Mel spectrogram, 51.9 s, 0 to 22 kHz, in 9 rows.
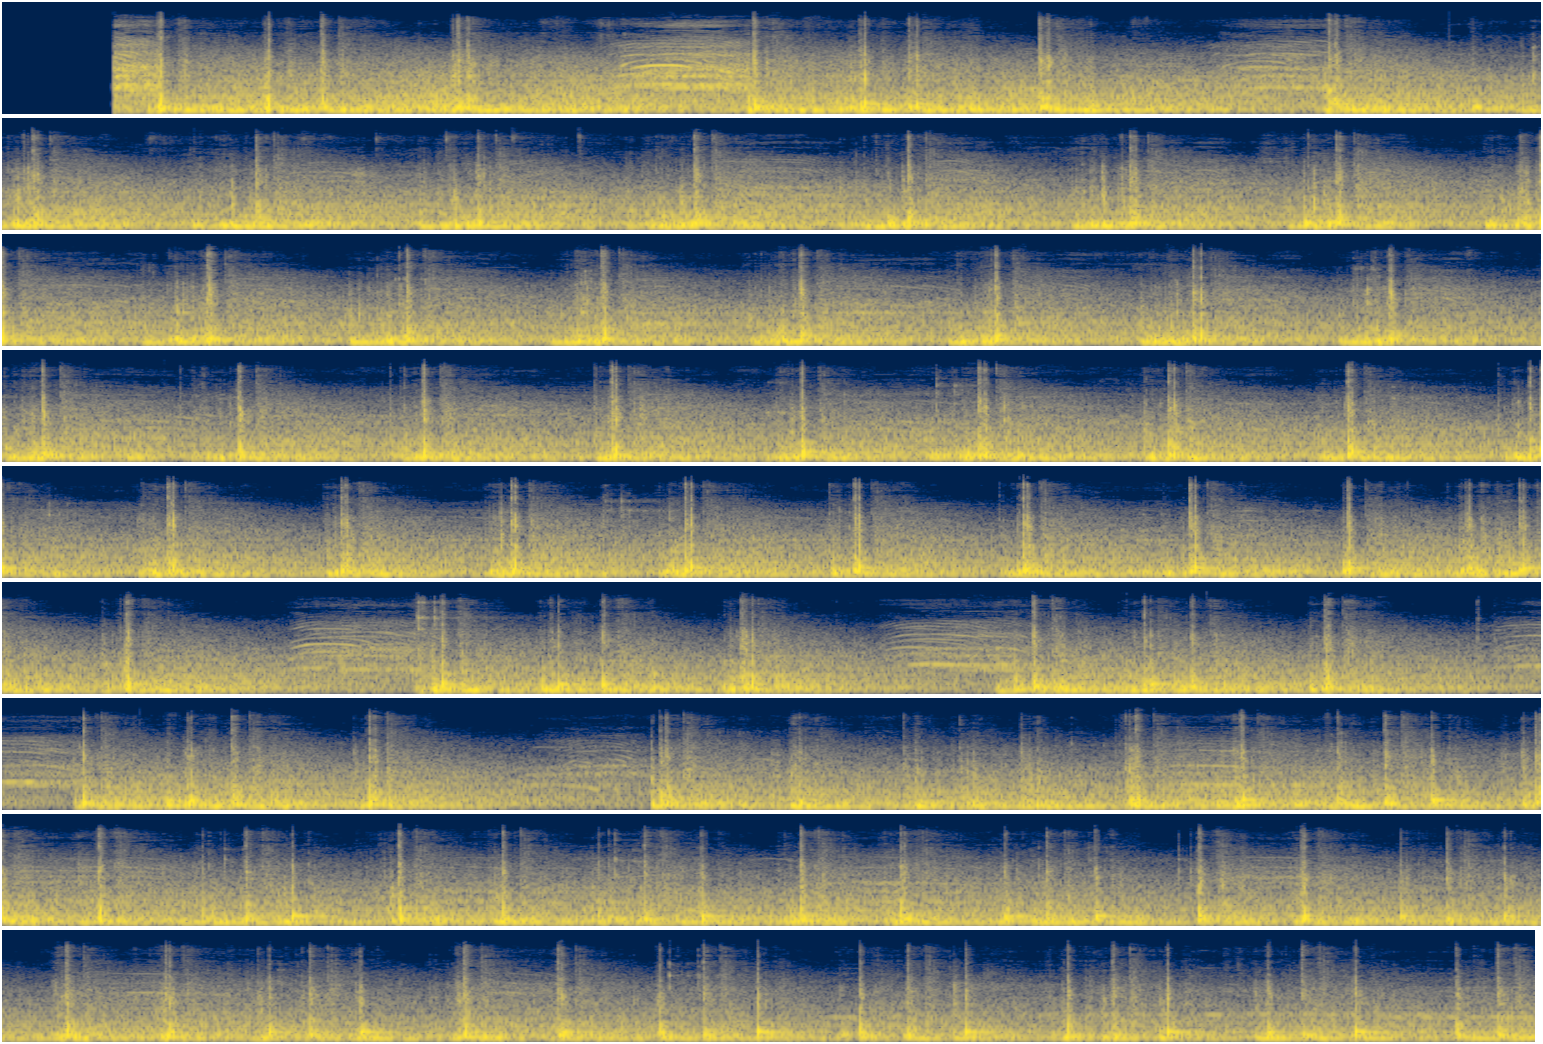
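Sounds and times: barrel drums beating: 0.4s - 51.9s.

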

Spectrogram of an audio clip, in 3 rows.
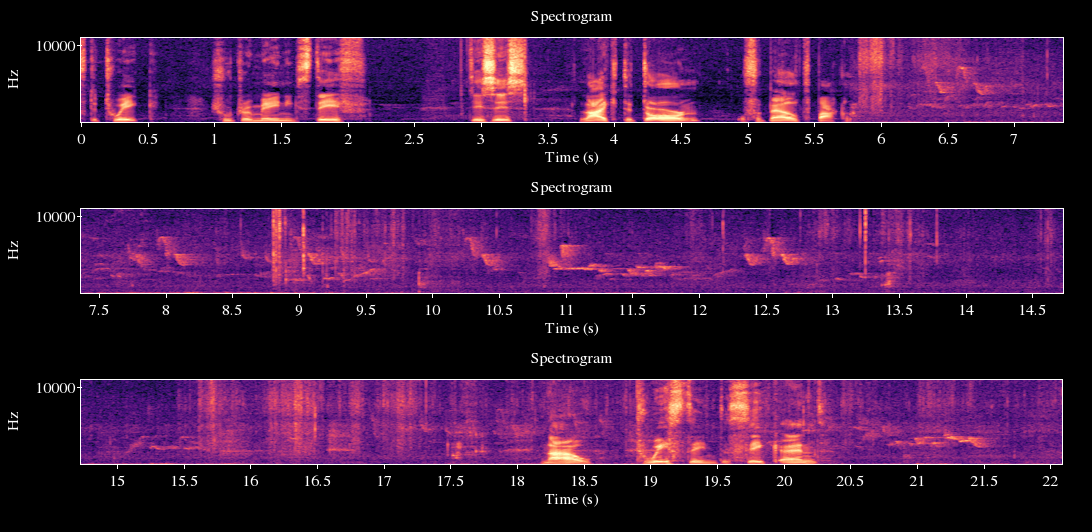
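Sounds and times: small birds chirping: 0.0s - 22.0s
faint clicks: 13.1s - 13.9s.

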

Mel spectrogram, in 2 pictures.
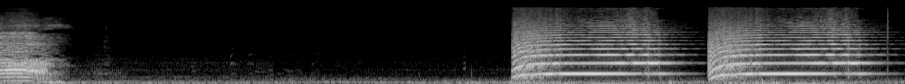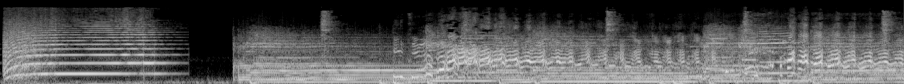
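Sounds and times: loud buzzy horn blasts: 5.1s - 11.0s.

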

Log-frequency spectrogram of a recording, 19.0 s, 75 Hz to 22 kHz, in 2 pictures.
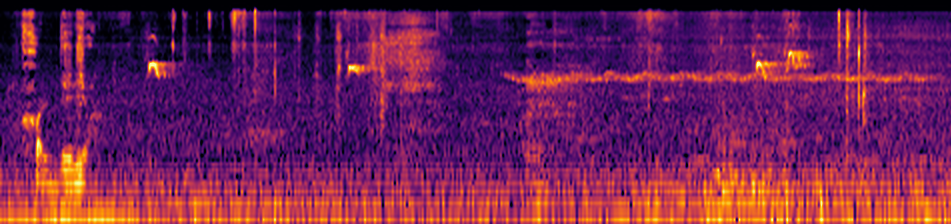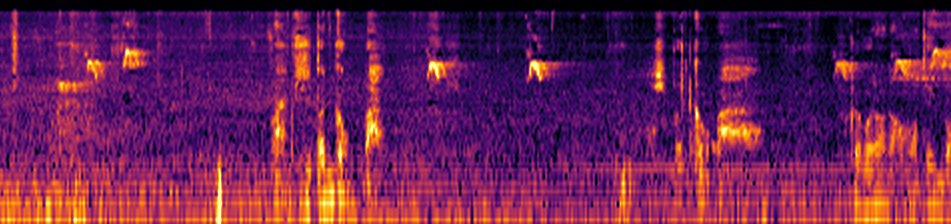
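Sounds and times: low rumble: 4.2s - 17.9s
high whistle: 5.1s - 9.6s.

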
